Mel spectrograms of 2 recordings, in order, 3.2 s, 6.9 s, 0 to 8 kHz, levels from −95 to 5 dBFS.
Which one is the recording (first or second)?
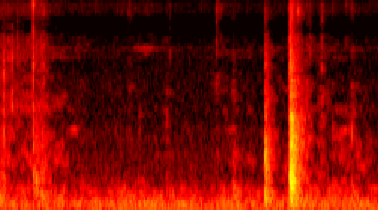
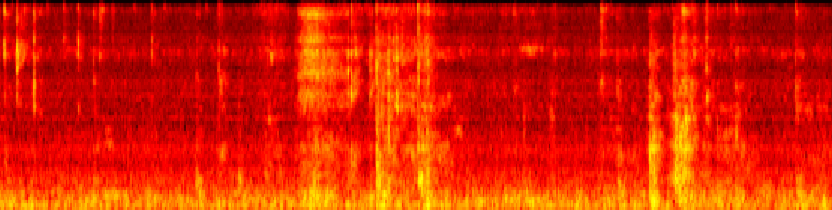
first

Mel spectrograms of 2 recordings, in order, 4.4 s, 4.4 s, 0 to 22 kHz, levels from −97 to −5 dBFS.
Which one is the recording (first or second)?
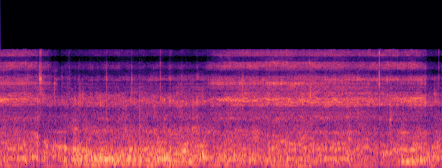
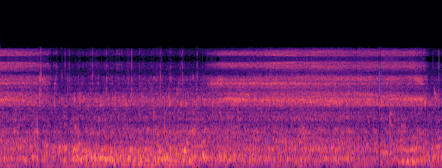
second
